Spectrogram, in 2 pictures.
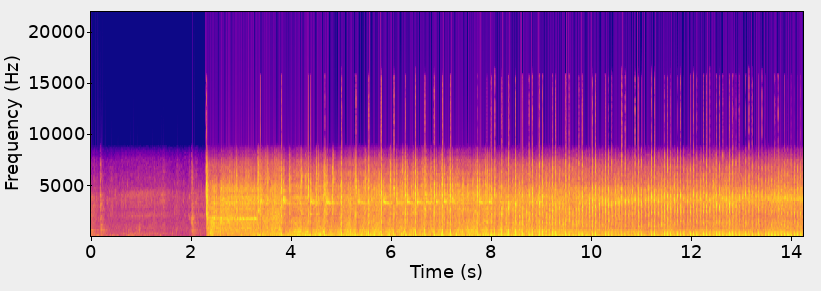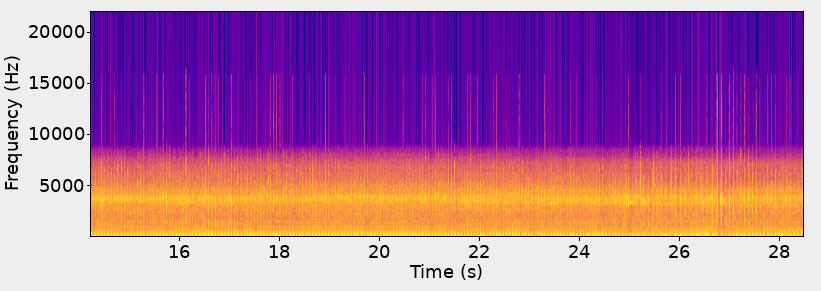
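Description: Montgomery Ward garden tractor engine starting about two seconds in, then running loud with a rapid, steady exhaust beat through short open upright exhaust stacks.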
